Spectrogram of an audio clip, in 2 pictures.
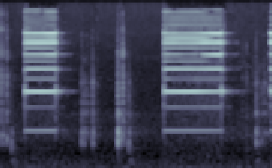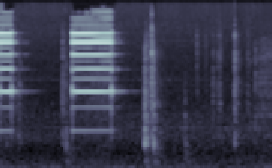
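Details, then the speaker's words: Power Probe IV connected to the car battery, volume on, touched to fuse tops and screws in a fuse box: short bursts of steady high-pitched tone with clicks between, confirming power present at each point. "So you can hear that, yes, indeed, it's getting power."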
